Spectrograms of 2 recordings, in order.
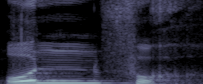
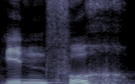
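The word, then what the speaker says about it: انفخ: ya tidak ada a Hamzah wasal tidak dibaca a dibacanya kalau enggak i ya u berarti unfukh bukan infukh bukan anfuk oke bagus berikutnya coba Saya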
